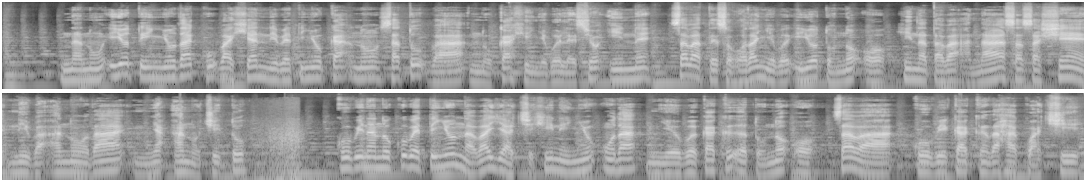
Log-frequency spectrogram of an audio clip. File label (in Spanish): MIXTECO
